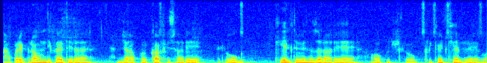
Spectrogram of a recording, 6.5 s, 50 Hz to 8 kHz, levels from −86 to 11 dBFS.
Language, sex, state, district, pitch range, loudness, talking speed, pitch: Hindi, male, Bihar, Purnia, 85-100 Hz, -20 LUFS, 210 wpm, 90 Hz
